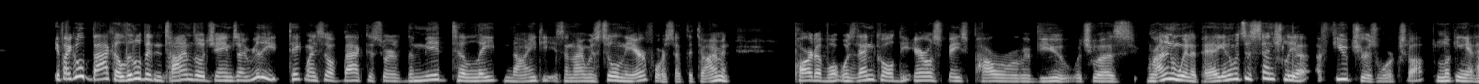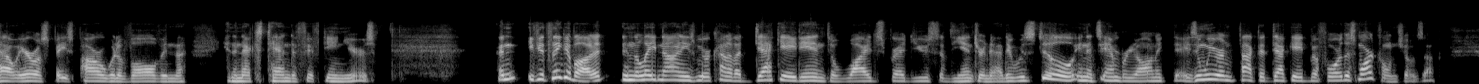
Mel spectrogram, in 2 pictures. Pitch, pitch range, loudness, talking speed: 175 Hz, 155-210 Hz, -20 LUFS, 235 wpm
